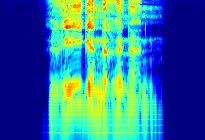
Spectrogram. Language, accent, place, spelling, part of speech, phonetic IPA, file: German, Germany, Berlin, Regenrinnen, noun, [ˈʁeːɡn̩ˌʁɪnən], De-Regenrinnen.ogg
- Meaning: plural of Regenrinne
